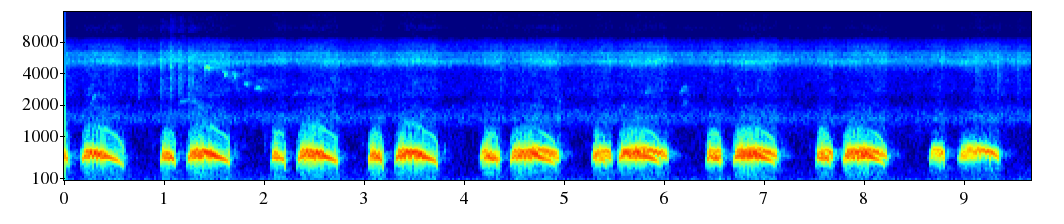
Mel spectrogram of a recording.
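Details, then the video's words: Spotted dove, a strong-cooing caged bird, calls nonstop. Low hollow coos come in short-long pairs, roughly one pair a second and evenly spaced, across the whole stretch over faint hiss. "Đồng pha chân cua cứng gù| Nết chơi lăng xăng, thúc gù có lèo"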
